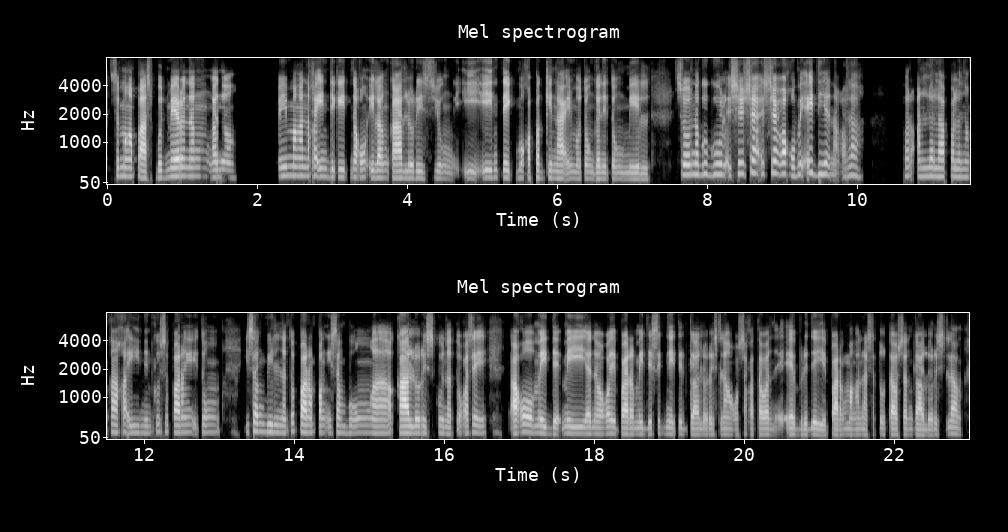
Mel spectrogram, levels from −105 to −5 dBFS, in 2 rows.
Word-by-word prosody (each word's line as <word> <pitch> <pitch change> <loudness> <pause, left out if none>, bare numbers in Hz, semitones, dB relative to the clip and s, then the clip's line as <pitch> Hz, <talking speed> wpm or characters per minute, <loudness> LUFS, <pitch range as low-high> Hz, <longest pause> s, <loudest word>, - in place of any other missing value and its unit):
sa - - -4
mga 205 -1 +2
fastfood, 165 +1 +4
meron 200 +2 +6
ng 205 0 +2 0.2
ano, 180 -2 0 0.6
may 210 - 0
mga 215 -1 0
naka-indicate 185 -3 +3
na 180 - +3
kung 180 +1 -4
ilang 170 0 +2
calories 160 0 +2
yong 150 -3 -9
i-intake 175 +2 +1
mo 165 0 -6
kapag 160 -1 -3
kinain 155 -2 +1
mo 150 - -5
itong 155 -1 -6
ganitong 145 -1 -3
meal. 140 -1 0 0.4
So, 240 0 +1
nagugulat 245 0 -3
siya 260 0 +4
siya 285 +1 +6
siya 275 +2 +5
ako 210 -5 +1
may 250 - -1
idea 250 -4 +2
na, - - -9
"Hala, 205 +1 -7 0.6
parang 205 0 -8
ang 195 - -4
lala 195 -1 0
pala 190 -1 -5
ng 185 - -10
kakainin 165 -2 -3
ko. 185 0 -14
So, 190 - -6
parang 175 0 +2
itong 180 0 -10 0.4
isang 195 +3 -1
meal 180 -2 -6
na 160 - -2
'to, 195 - -8
parang 175 -3 +4
pang 170 -1 -3
isang 165 0 -5
buong, 170 +1 -9
ah 160 0 +1
calories 160 -1 +5
ko 165 - -7
na 145 - -1
'to." - - -7
Kasi 165 0 0 0.3
ako, 175 +3 +5
may 160 -1 +5
de 150 +1 0
may 150 -1 +2
ano 145 -2 0
ako, 155 0 +1
eh, 150 - -5
parang 140 -1 +4
may 140 -1 -2
designated 140 -1 -4
calories 130 -1 -3
lang 130 -1 -3
ako - - -9
sa - - -9
katawan 130 -1 -3 0.2
every 130 -1 -2
day, 130 -4 -2
eh. - - -36
Parang 125 0 +1
mga 130 0 -6
nasa 125 - -7
2000 135 -1 -2
calories 120 -1 -3
lang. 145 -1 -2
165 Hz, 210 wpm, -25 LUFS, 145-185 Hz, 0.6 s, meron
